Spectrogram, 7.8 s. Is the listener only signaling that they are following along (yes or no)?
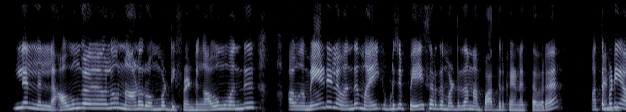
yes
